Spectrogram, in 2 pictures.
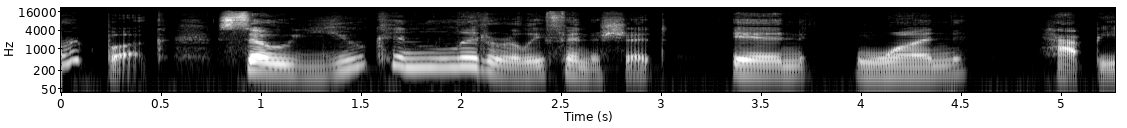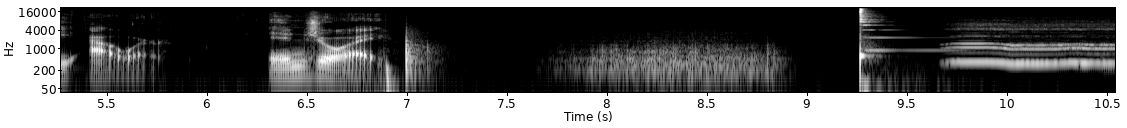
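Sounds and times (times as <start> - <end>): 
speech: 0.3 - 7.0
glasses clinking in a toast: 9.3 - 10.0.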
